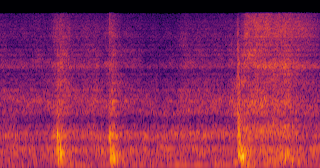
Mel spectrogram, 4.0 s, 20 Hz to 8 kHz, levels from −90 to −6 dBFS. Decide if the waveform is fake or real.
fake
